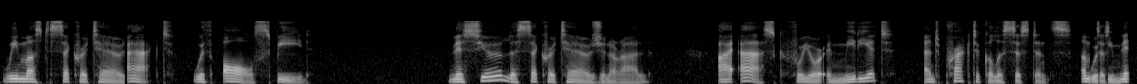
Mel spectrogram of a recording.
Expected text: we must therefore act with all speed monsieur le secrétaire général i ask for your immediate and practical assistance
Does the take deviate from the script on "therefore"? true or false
true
